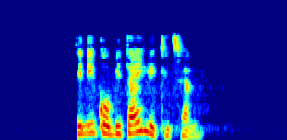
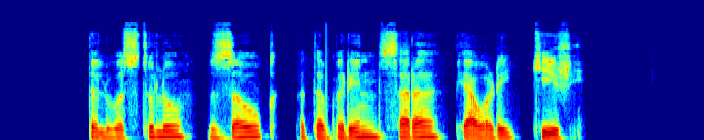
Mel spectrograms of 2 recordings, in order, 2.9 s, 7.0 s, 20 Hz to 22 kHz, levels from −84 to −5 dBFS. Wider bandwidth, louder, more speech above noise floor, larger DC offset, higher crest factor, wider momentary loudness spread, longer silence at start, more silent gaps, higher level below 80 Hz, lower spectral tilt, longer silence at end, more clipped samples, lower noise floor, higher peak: second, 8.2 kHz vs 9.4 kHz; second, -18 LUFS vs -15 LUFS; second, 67 dB vs over 76 dB; neither; about the same, 18 dB vs 16 dB; first, 12 LU vs 8 LU; about the same, 0.8 s vs 0.9 s; second, none vs 2.00-2.07 s, 2.82-2.96 s, 5.23-5.34 s; second, -62 dBFS vs -54 dBFS; second, -4 dB/octave vs -7 dB/octave; second, 0.9 s vs 1.35 s; neither; second, -84 dBFS vs under -90 dBFS; about the same, -2 dBFS vs 0 dBFS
